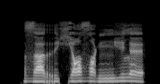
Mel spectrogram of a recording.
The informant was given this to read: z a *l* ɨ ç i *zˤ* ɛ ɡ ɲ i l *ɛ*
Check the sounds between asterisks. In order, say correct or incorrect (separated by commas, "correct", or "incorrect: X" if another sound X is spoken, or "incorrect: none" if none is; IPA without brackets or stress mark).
incorrect: r, correct, correct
